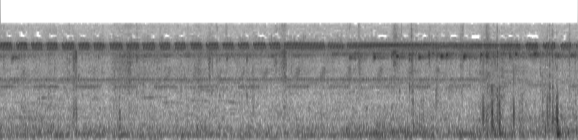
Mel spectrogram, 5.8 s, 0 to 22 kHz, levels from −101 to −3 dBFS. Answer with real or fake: real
